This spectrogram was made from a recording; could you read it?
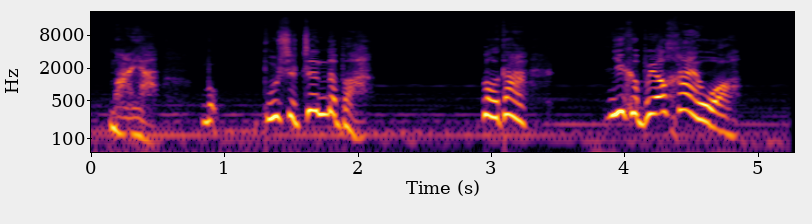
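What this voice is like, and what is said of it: Trembling, frightened voice. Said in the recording (Chinese): “孙卓更是用颤抖的声音说”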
